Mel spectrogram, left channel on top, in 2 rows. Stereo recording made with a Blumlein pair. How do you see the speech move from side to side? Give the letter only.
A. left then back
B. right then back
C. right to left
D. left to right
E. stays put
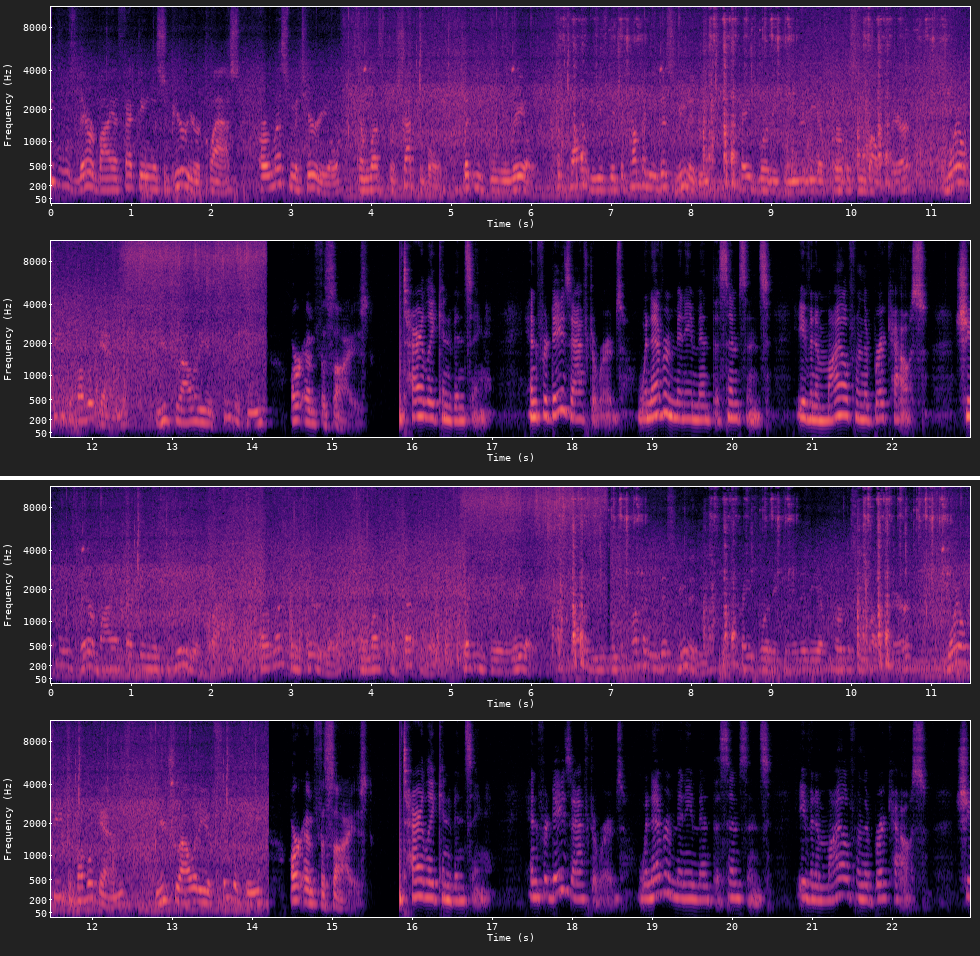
B.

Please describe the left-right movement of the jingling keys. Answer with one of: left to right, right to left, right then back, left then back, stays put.
left then back.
